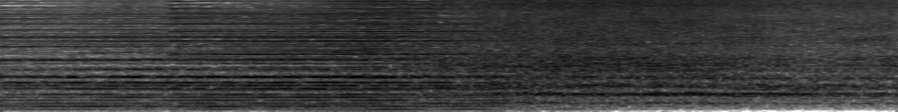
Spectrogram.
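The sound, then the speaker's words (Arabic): A swarm of angry wild Himalayan giant honey bees (Apis laboriosa) buzzing in a dense, steady drone, loud throughout, with no voices and only slight shifts in tone over a few seconds, during a honey hunt. “إنها مواجهة أسراب النحل البري الغاضب في أكبر تجمع له حول العالم ويطلق عليه اسم نحل الأبيس لابوريوسا من أجل صيد العسل الأخطر في العالم”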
